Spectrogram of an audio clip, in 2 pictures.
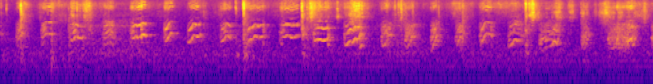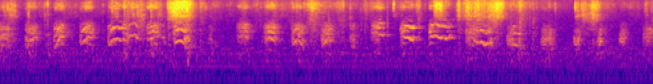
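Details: Several Yorkshire Terrier puppies in new Velcro collars squeak and whine in quick overlapping bursts, short rising-and-falling cries tumbling over each other, with sharp clicks and handling noises mixed in.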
